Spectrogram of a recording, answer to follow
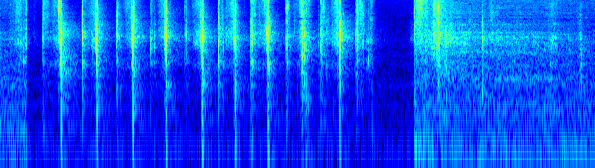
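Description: Tarot deck shuffled by hand: a quick run of sharp card flicks, about ten a second, that stops about three seconds in, followed by a faint rustle of cards.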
